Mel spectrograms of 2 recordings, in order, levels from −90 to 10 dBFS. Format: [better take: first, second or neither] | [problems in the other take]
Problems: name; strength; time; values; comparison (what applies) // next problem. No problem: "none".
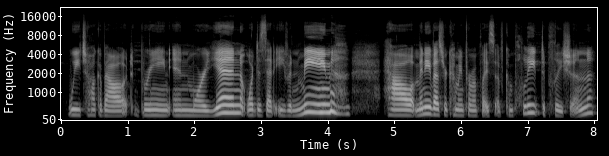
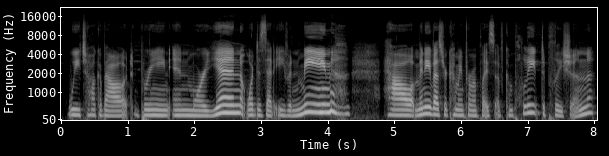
second | thin; somewhat; fading below 300 Hz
